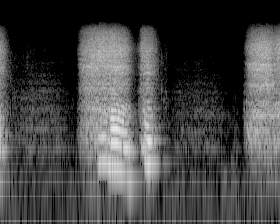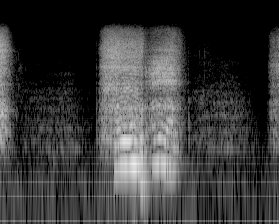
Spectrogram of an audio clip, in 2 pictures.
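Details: Sneeze and first nose blow of the day: three loud breathy bursts with short voiced tails, a sneeze then forceful honking nose blowing and snorting, little mucus; sneezing and nose blowing.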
